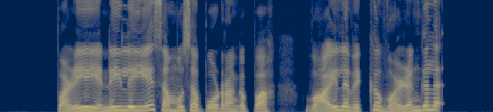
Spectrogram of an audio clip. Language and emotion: Tamil, disgusted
